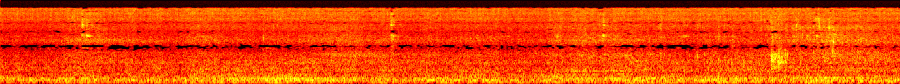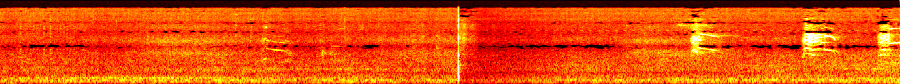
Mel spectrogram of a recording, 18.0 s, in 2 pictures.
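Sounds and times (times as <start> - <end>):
short bird calls: 11.6 - 12.5, 15.8 - 16.4, 17.0 - 18.0.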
